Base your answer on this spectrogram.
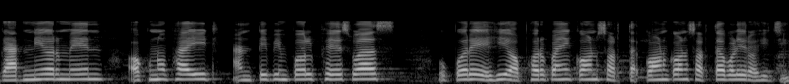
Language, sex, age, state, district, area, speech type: Odia, female, 30-45, Odisha, Kendujhar, urban, read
